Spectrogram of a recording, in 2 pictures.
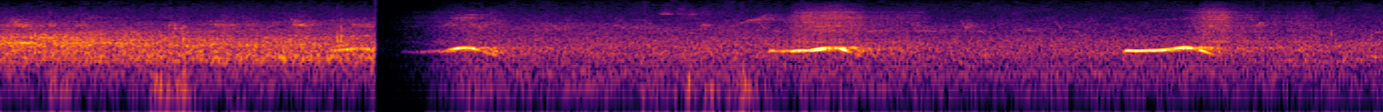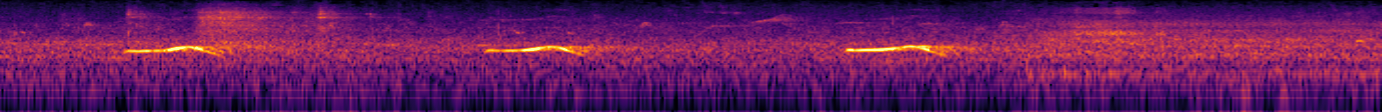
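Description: A bird repeating one short whistled call, rising then dropping sharply, about every two seconds, over steady background noise. The sound drops out briefly about two seconds in.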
